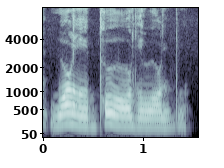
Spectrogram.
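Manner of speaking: slow, odd-timbred repeat; mock your own strange drawl; mimicking own slow delivery. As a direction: World portal dragged out slowly in a put-on voice. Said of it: "why did I speak like that".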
